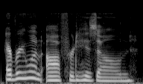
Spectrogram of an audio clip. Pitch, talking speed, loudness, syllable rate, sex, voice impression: 200 Hz, 170 wpm, -19 LUFS, 7.3 syllables/s, female, very feminine, adult-like, slightly middle-aged, thin, slightly tensed, slightly weak, bright, slightly hard, clear, cool, very intellectual, refreshing, very sincere, very calm, very friendly, very reassuring, unique, very elegant, slightly wild, very sweet, slightly lively, very kind, modest, light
